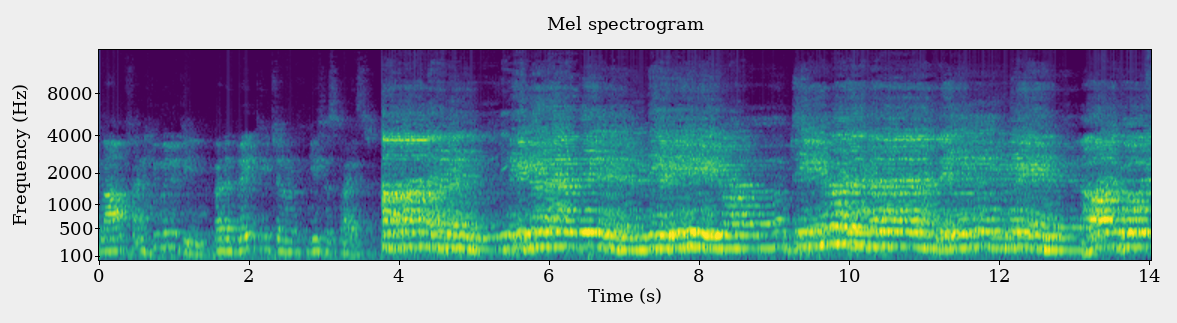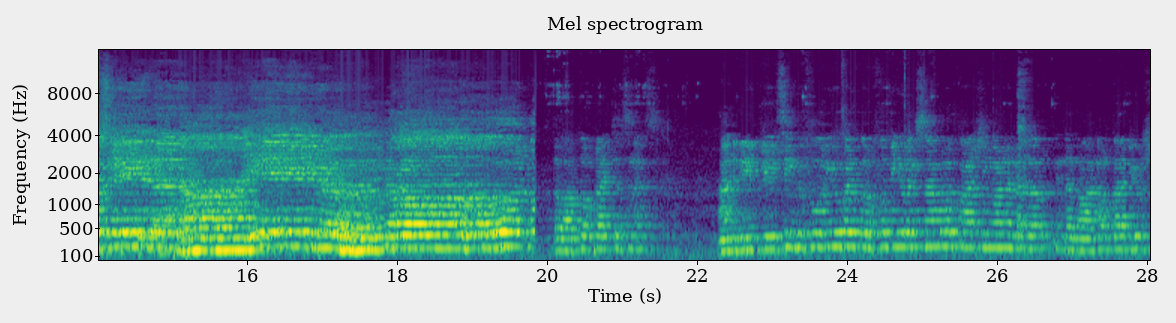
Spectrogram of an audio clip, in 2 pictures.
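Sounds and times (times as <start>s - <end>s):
liturgical chant: 3.7s - 19.9s.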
